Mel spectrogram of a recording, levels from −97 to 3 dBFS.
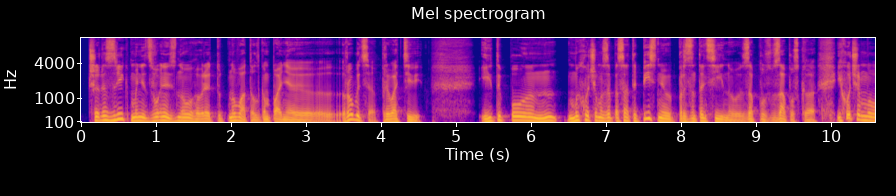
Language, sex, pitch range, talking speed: Ukrainian, male, 100-135 Hz, 125 wpm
